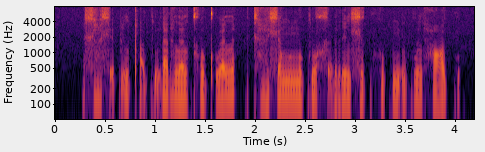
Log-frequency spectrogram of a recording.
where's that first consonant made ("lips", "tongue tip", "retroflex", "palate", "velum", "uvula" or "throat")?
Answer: velum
